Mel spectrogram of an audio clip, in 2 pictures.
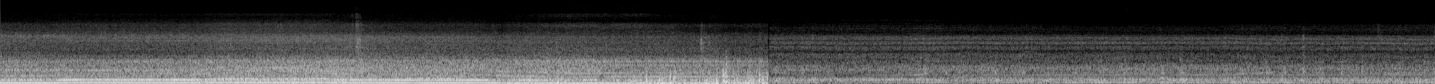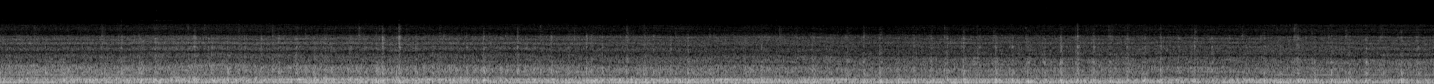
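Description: Volvo A35 articulated dump truck's diesel engine running loud under the body as the truck drives, its pitch stepping up and down. About eight seconds in it cuts off sharply to the quieter, steady engine noise of a bulldozer and a roller compactor working at a distance.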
